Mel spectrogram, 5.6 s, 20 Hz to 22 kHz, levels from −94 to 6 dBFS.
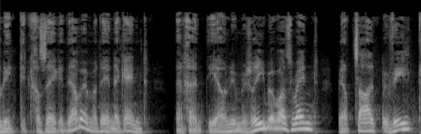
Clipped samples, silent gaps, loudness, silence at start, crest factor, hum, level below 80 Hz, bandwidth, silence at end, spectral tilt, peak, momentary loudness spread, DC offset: under 0.1%; 2.26-2.32 s; -29 LUFS; 0 s; 16 dB; none; -56 dBFS; 15.5 kHz; 0 s; -5 dB/octave; -12 dBFS; 9 LU; under 0.1%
